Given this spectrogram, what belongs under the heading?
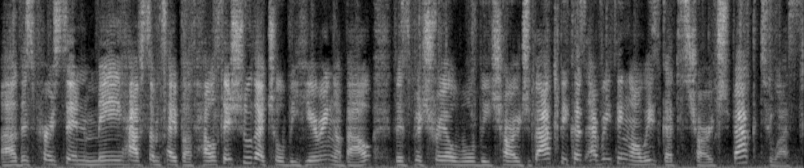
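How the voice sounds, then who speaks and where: A woman host giving an intuitive tarot reading to her viewers, with halting, repetitive phrasing and affectionate asides to listeners. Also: fairly low pitch, slight background noise. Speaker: tarot card reader, channel host.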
